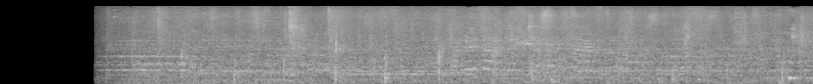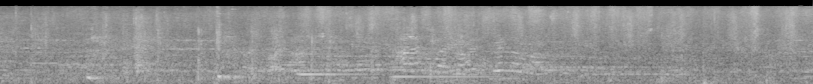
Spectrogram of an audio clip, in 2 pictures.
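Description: Indoor crowd chatter echoes through a large hall.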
